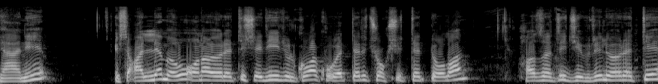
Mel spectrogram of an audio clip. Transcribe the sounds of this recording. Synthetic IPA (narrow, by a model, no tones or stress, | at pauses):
jaːnɪ | iʃt̪ɛ̰ʔalʲːemovuo̞naø̞ːɾɛt̪ːiʃed̪iːd̪ylʲkʰuvakʰuvːɛt̪lʲe̞ɾit͡ʃʰo̞kʃid̪ːɛt̪lʲio̞lˠan | hazɾet̪ʰid͡ʒibɾilʲø̞ːɾɛt̪ʰːɪ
